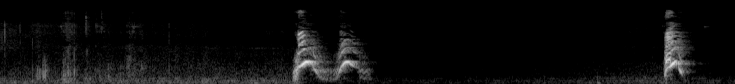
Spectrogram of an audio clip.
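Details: Playful miniature dachshund puppy giving short yipping barks: two quick high barks close together, then a pause of about three seconds and one more sharp bark, with faint rustling beforehand and near silence between.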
